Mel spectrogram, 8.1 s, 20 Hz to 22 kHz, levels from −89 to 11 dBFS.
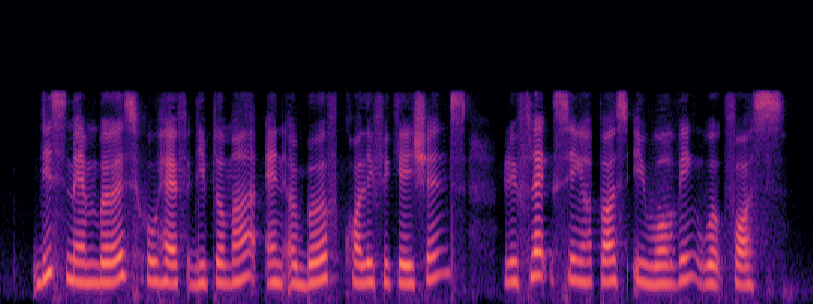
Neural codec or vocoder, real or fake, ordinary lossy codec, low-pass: codec, 16 kHz, 0.8 kbps, ZipCodec; fake; none; 7.2 kHz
